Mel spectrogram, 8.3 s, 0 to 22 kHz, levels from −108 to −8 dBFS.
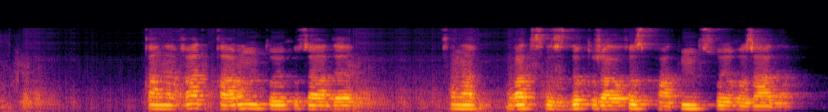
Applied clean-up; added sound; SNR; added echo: neural separator model SepFormer DNS4.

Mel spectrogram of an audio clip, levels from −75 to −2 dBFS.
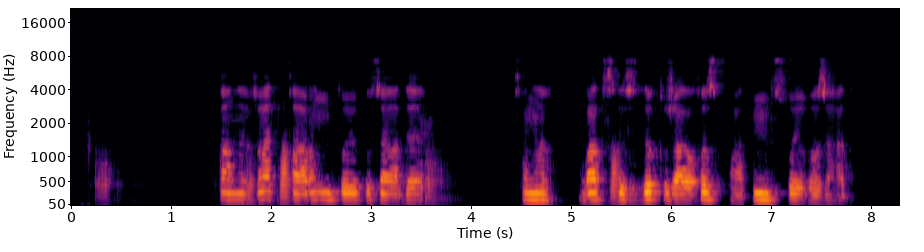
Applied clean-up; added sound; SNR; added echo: neural mask model DeepFilterNet 3.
